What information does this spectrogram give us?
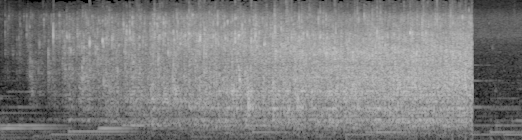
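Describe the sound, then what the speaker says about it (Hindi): Noodles deep-fry in hot oil for crispy Chinese bhel, the bubbling sizzle swelling loud and steady for several seconds before cutting off abruptly near the end, leaving a quiet hum. "इसी तरीके से हम बाकी के नूडल भी फ्राई कर लेंगे।"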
